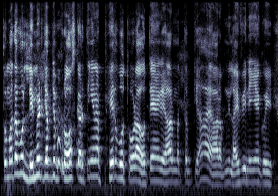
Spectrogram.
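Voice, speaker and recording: A man's voice: high-pitched, brisk, a little mellow. A man co-hosting a reaction video, chatting casually and arguing his side in an easygoing way. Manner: easygoing, argues his side with lots of agreeing fillers. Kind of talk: casual chat.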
